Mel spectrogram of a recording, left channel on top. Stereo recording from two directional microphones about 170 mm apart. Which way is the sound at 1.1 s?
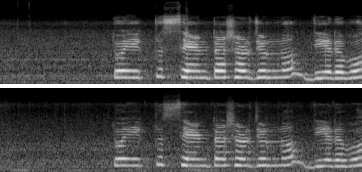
25° left (ahead or behind).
